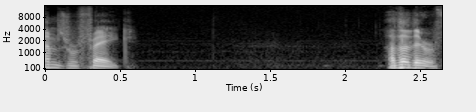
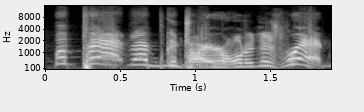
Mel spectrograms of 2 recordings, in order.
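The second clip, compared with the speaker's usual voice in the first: high, loud mock-viewer voice; exaggerated whiny-protest impression; mocking objector; 9 semitones higher, 4 dB louder than usual. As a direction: imitate a silly nitpicking viewer, pitched way up. Mocking viewers who will object.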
